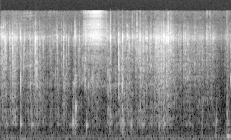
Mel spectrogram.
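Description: Faint crinkling with scattered small clicks over a low hiss.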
